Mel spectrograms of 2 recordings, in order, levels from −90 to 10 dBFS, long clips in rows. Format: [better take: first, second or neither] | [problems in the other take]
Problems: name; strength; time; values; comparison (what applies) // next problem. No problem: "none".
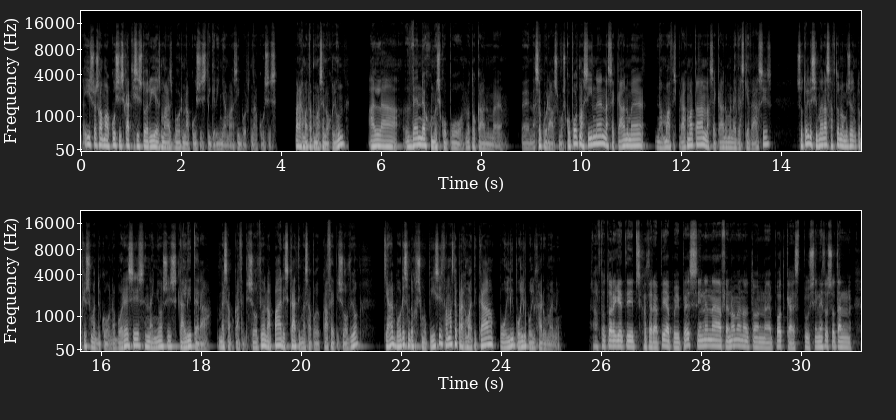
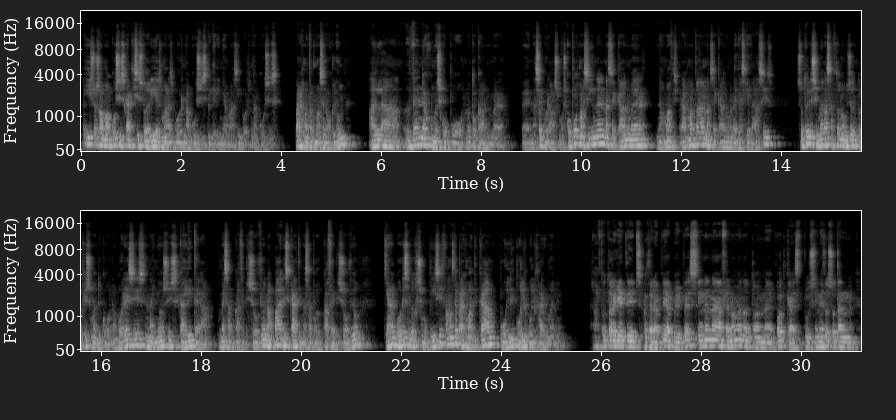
first | off-mic speech; far // room echo; very slight; dies away in 0.3 s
